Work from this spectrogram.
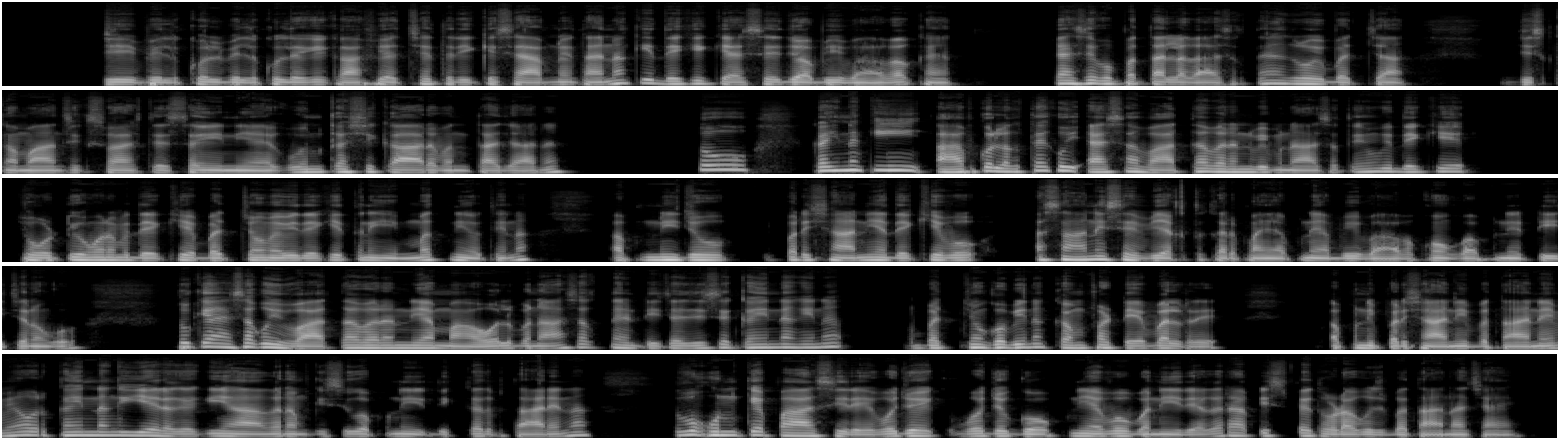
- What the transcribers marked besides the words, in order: in English: "टीचरों"; in English: "टीचर"; in English: "कंफ़र्टेबल"
- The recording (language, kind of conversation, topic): Hindi, podcast, मानसिक स्वास्थ्य को स्कूल में किस तरह शामिल करें?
